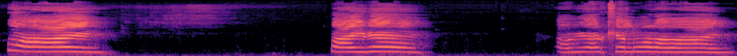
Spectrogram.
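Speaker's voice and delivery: scared wail. Real, not acted. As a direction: wail that you won't play anymore. ভয় পেয়ে খেলা ছাড়তে চাওয়া. (ভয়ে উঁচু গলায় আর্তনাদ)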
